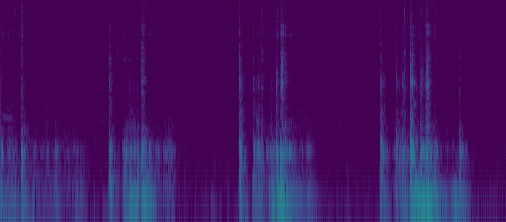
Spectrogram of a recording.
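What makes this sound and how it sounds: A jade roller taps and knocks on a dark grey plastic cable TV remote resting on a wooden table. Three clusters of quick, dull knocks are heard, low and thuddy with little brightness, each dying away fast, separated by short silences.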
